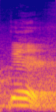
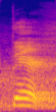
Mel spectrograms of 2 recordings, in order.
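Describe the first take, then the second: No difference in how they are said.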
